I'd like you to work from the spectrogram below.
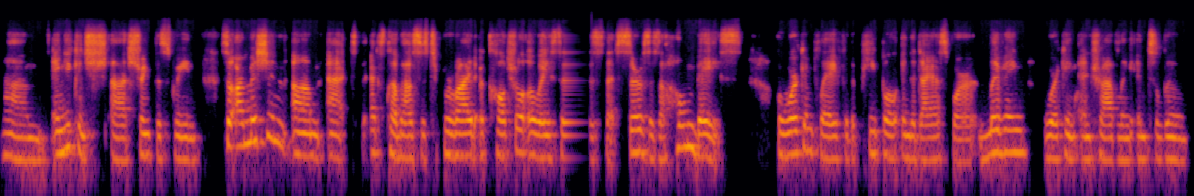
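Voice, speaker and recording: A woman's voice: low-pitched, normal speed, no echo, rough recording. A woman from South Africa giving an earnest presentation over a video call, with frequent ums and uhs. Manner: warm, earnest, many filler ums. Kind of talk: presentation to an online group.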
